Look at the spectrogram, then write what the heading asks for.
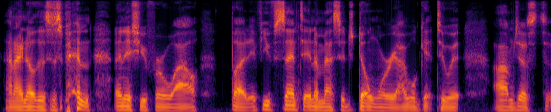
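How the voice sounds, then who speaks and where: A hoarse man with a very low voice hosts his own podcast, talking casually and rambling with plenty of fillers. He sounds worn down from a cold, and the close mic gives a dry, dead sound. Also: steady tone, normal speed, a bit bright, dry recording. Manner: rambling, full of fillers and hedges. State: hoarse, getting over a cold. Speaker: podcast host. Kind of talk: casual solo podcast talk.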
